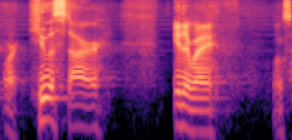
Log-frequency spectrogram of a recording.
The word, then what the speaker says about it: HWSTAR: headlights so these are I think it's pronounced HW star cuz star is a recognizable word or hu star either way looks like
